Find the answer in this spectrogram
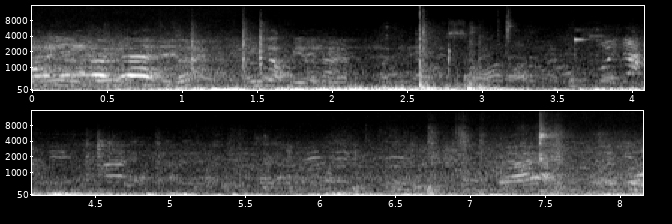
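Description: Indistinct calls and chatter from people around the football ground, with a low rumble on the microphone for a few seconds in the first half and a few sharp knocks.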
